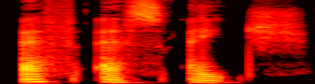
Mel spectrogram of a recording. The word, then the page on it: fsh: British English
